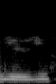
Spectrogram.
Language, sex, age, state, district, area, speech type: Urdu, male, 18-30, Bihar, Purnia, rural, conversation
